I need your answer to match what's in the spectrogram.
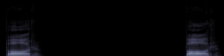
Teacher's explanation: the Swedish R, which has a rolled sound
